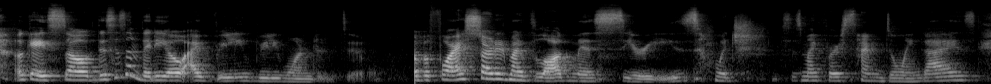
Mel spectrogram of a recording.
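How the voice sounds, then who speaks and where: A woman's medium-pitched voice, animated and lively in intonation, at a fairly slow pace with big swings in loudness amid noticeable background noise. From US, immigrant from Colombia at age five. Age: 20s. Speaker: vlogger. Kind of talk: storytime vlog. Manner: casual, animated.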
